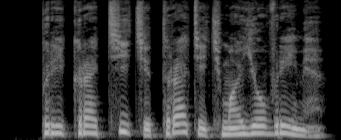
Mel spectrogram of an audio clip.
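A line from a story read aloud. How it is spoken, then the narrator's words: Icy interruption. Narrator (Russian): Ледяным тоном перебивает его брюнет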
